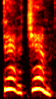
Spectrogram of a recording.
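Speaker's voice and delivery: high, loud battlefield cry; panicked soldier shout. Acted. Soldier yelling to his comrades that Jim's head got booped off, mock panic. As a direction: shout the bad news to the squad, hammed-up. Acts out soldier reacting to sniper.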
